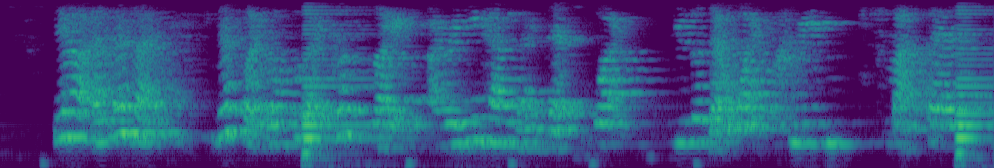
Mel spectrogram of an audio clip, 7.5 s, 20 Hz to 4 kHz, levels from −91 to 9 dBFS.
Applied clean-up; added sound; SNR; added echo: classical method WPE with log-MMSE.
